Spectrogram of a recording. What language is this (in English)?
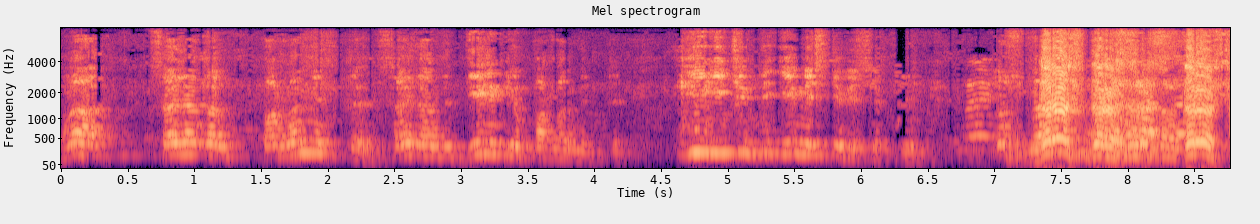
Turkish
